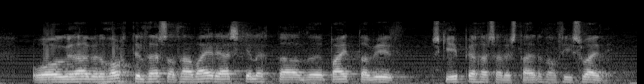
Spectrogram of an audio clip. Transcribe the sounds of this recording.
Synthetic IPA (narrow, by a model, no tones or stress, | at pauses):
ɔɣðaðvɛːɾʏɦɔwr̥t̪ʰːɪlθɛsːaðθaðvaːjɾɪajscɛlɛxt̪aðpaːjt̪avɪð | scɪːpjaθɛsːaɾɪst̪aːjɾɪðawθvisvaːjðɪ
